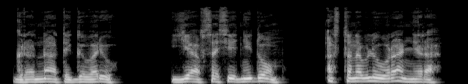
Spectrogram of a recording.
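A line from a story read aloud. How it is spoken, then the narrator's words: Growling. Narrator (Russian): буквально прорычал Мазай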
